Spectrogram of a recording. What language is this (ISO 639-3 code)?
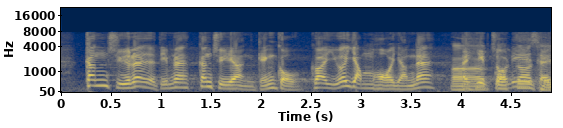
yue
